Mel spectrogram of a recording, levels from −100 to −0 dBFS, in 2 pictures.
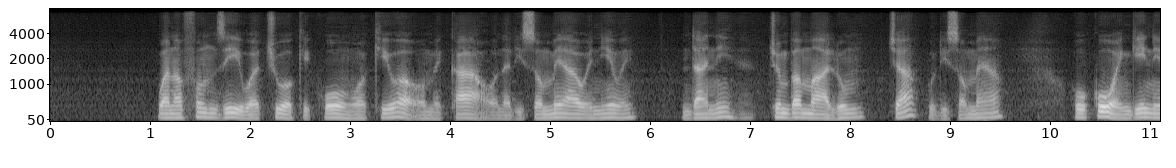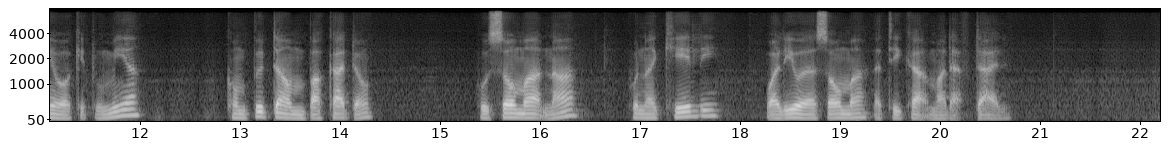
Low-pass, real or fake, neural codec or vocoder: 7.2 kHz; fake; codec, 16 kHz, 0.2 kbps, FocalCodec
